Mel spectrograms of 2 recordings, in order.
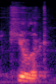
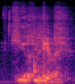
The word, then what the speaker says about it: Kilik: Keelik. Keelik.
